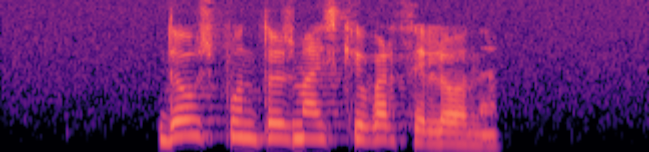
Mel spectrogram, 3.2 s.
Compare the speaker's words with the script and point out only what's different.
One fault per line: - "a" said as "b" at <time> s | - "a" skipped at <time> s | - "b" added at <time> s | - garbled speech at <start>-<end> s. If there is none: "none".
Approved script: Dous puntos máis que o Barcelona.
none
